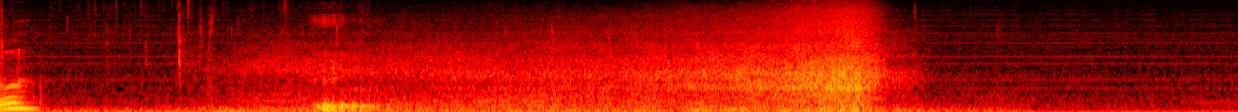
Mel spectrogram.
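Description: A low, wavering whoosh swells steadily and then cuts off.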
